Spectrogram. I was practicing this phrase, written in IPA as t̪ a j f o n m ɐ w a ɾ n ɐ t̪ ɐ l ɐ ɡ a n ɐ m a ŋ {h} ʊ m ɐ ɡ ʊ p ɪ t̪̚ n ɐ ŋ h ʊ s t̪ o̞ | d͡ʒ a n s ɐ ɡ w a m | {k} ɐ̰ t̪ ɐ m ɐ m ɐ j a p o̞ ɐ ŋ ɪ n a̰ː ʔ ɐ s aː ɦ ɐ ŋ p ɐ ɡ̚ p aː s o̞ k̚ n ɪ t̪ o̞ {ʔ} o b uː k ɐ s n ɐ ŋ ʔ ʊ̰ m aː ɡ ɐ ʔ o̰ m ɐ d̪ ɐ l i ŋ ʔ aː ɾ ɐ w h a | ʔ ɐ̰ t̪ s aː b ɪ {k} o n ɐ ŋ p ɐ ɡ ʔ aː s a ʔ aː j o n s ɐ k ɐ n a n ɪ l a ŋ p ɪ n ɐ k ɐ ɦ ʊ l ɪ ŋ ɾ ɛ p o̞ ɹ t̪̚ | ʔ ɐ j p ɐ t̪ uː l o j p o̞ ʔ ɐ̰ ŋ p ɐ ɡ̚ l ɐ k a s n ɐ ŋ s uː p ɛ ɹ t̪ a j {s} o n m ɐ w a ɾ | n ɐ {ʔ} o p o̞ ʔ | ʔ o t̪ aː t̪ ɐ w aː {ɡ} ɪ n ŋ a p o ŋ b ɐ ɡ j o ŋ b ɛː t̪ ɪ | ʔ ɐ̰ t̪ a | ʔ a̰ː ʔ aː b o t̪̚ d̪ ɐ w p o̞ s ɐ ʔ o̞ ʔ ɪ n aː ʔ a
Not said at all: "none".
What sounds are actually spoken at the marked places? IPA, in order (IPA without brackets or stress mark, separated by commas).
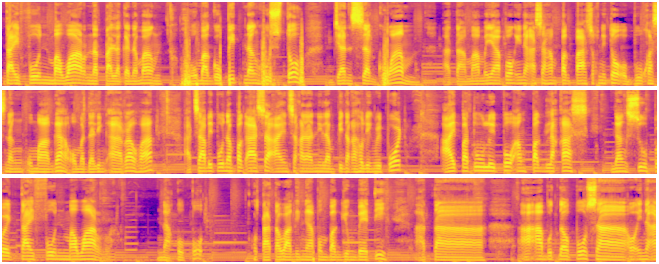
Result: h, ʔ, ʔ, p, f, k, ɡ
